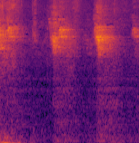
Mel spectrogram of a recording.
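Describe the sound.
Sparrows chirp in a few short, high, faint calls spaced apart over a soft background.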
